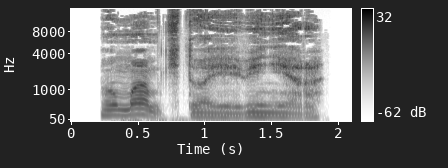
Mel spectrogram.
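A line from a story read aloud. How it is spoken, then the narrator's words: Muttering. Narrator (Russian): пробормотал я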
